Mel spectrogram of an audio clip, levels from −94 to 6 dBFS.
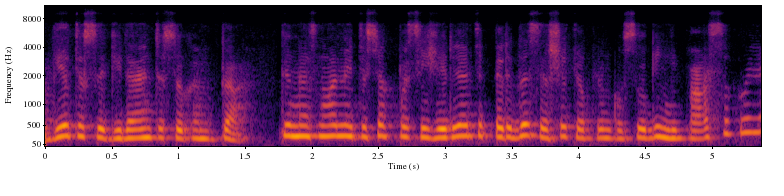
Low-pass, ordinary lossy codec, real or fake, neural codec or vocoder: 7.2 kHz; Opus, 16 kbps; fake; codec, 16 kHz, 1 kbps, FunCodec, trained on Chinese and English, 50 frames a second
